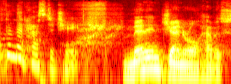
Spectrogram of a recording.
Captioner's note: whooshing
